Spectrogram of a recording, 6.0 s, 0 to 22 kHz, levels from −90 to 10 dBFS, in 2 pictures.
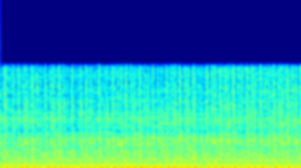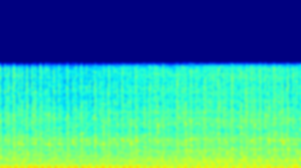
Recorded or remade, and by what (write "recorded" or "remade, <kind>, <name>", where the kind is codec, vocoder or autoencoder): recorded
